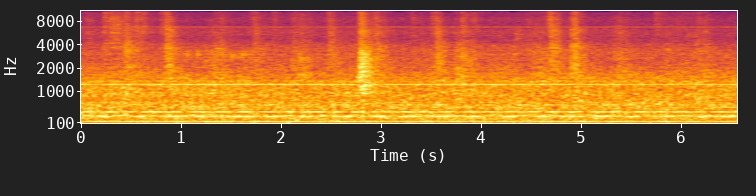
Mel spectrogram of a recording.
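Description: Quiet room tone with a steady electrical hum and a few faint soft clicks, one a little sharper about three seconds in.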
